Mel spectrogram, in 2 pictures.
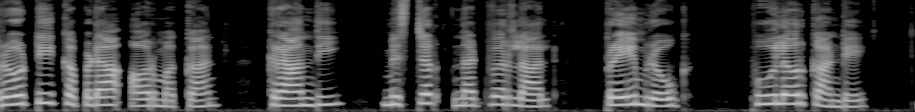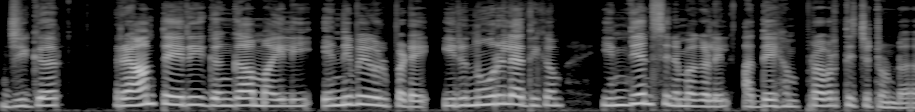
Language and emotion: Malayalam, neutral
